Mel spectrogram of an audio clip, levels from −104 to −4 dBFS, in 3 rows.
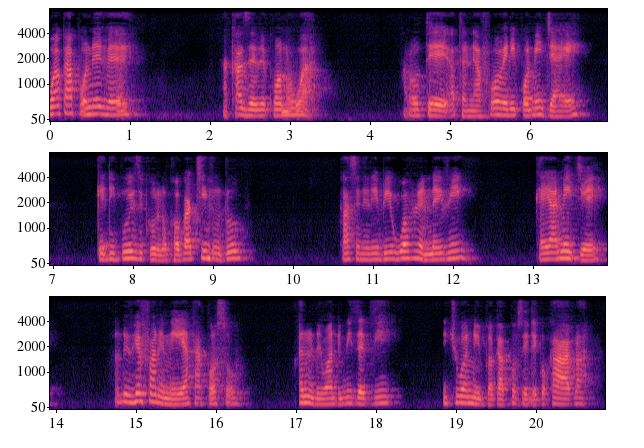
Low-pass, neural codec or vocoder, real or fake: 7.2 kHz; codec, 16 kHz, 1.1 kbps, Voila-Tokenizer; fake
